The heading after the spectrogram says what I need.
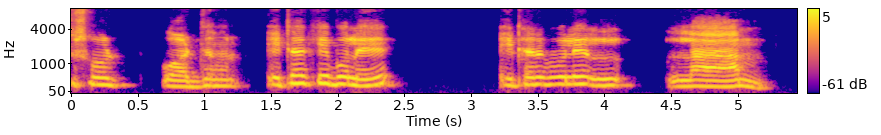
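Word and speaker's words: لام: এরপর আমরা আরো কিছু শর্ট ওয়ার্ড, যেমন এটাকে বলে, লাম, ঠিক আছে? কিন্তু এটার জি উচ্চারণ হয় আর বাংলাতে লয়ের মতো, ঠিক আছে?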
